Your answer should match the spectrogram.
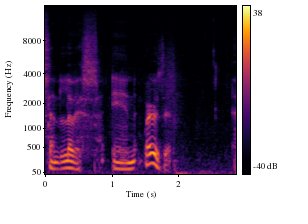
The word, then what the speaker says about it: Saint Louis: those of you screaming your screen saying it sent louie you're wrong because that's what i used to call it before i went there and it's actually pronounced saint louis in where is it i think it's illinois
